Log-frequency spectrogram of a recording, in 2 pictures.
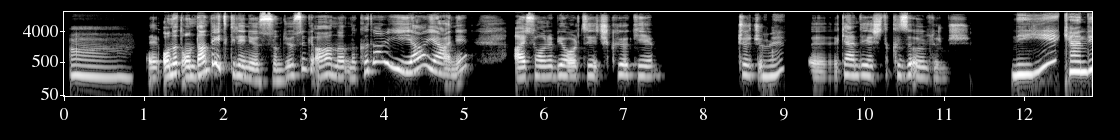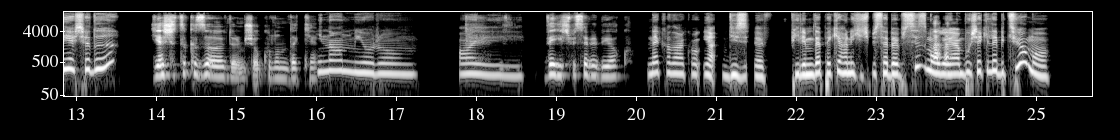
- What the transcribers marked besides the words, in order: surprised: "Neyi? Kendi yaşadığı?"; drawn out: "İnanmıyorum, ay"; other background noise
- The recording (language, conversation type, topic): Turkish, podcast, En son hangi film ya da dizi sana ilham verdi, neden?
